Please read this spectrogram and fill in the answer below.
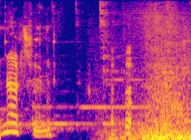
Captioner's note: Jack chuckles; rock music playing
